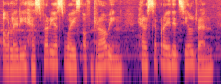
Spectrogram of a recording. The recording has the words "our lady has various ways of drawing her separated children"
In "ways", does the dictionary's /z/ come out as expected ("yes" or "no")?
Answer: no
